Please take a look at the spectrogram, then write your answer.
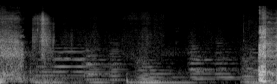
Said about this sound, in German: Was war denn jetzt los? Hast du die Nase geputzt? Ja. Ach so, das klang ja überhaupt nicht nach Naseputzen. Das klang, als hättest du den Popschutz abgeleckt.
